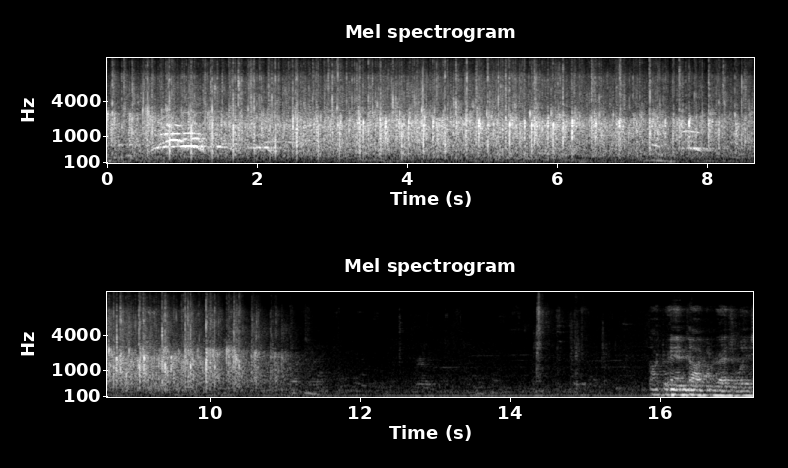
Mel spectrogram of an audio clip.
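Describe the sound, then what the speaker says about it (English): Sustained audience applause at a Modeling & Simulation Hall of Fame ceremony, loud and steady for about ten seconds before fading out into quiet, with a brief swell of noise near the end. "so I would like, if you have any applause,"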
